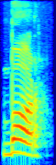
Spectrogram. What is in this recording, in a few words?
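"бор", Komi, female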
